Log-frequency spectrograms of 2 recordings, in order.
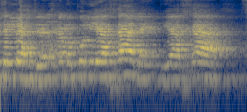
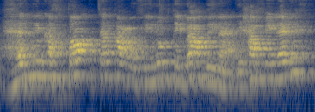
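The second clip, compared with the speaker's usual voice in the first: ordinary talk, nothing marked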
